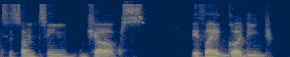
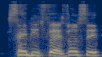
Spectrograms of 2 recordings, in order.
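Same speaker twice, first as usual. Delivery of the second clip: ordinary talk, nothing marked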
